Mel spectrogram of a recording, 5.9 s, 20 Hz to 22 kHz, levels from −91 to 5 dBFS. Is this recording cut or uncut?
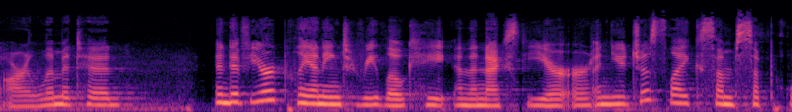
cut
